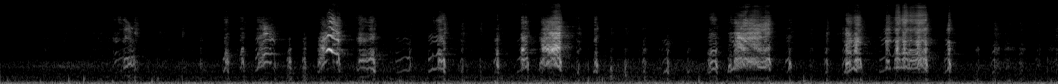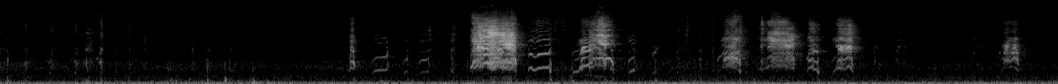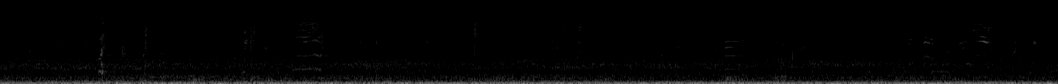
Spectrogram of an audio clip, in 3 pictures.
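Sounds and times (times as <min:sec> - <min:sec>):
red fox Vulpes vulpes: 0:00.0 - 0:13.0, 0:14.0 - 0:24.6, 0:29.9 - 0:31.7.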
